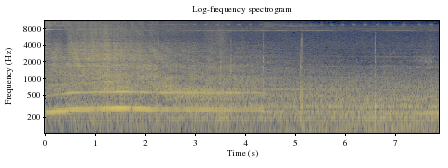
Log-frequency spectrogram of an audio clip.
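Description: Electric motor and propeller of a Carbon-Z T-28 scale RC model plane: a steady drone, loudest about a second or two in, then fading as the plane climbs away.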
